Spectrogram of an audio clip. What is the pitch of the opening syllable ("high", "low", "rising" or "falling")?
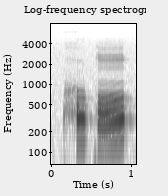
high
